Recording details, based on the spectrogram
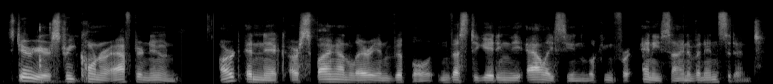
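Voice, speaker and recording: A man narrates a screenplay's stage directions. His low voice has a bright, crisp edge and is recorded close and dry. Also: steady tone, fairly quick, dry recording. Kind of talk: scripted narration for a table read.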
